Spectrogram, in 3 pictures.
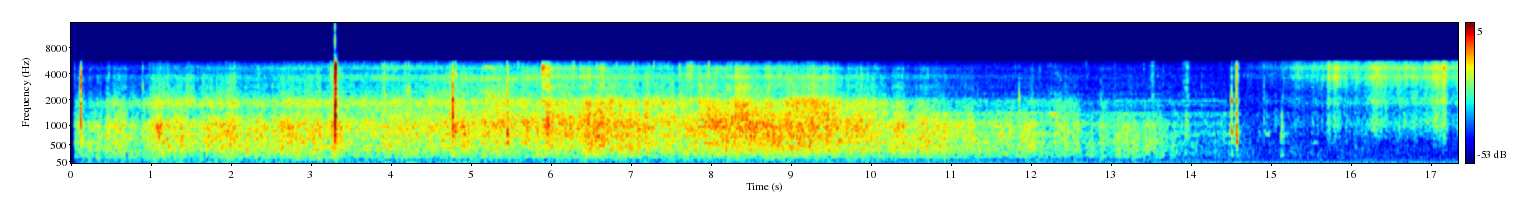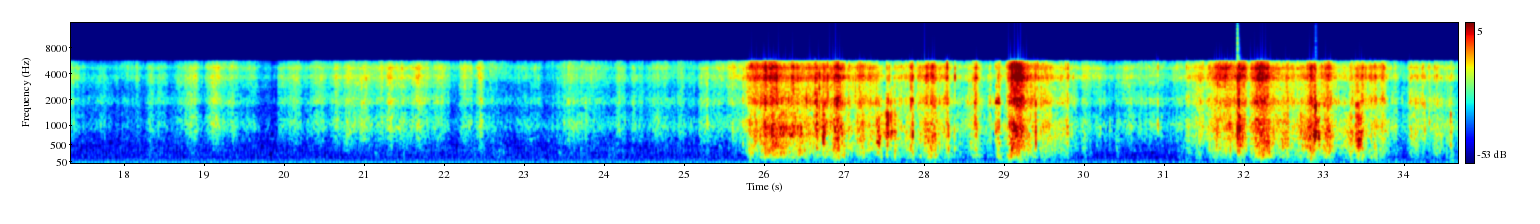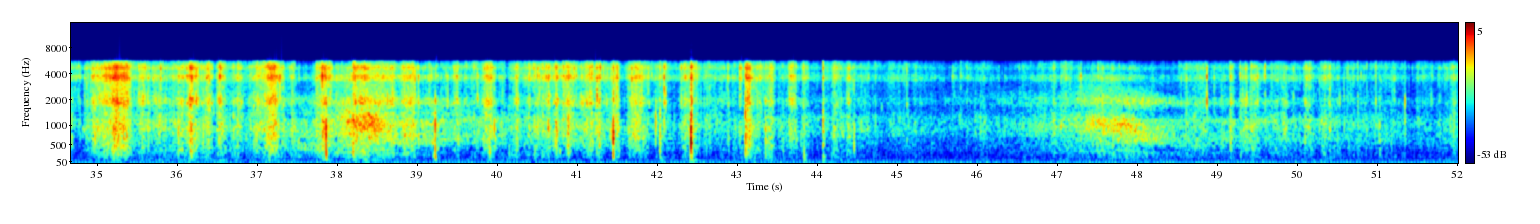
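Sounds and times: wind noise on camera: 0.0s - 52.0s
small rattles and clicks: 13.4s - 47.4s, 48.5s - 52.0s
cars passing: 35.3s - 41.1s, 45.1s - 51.8s.

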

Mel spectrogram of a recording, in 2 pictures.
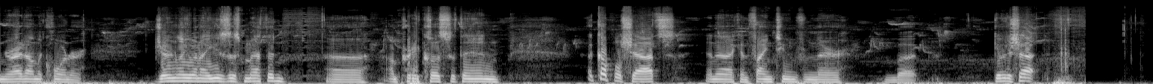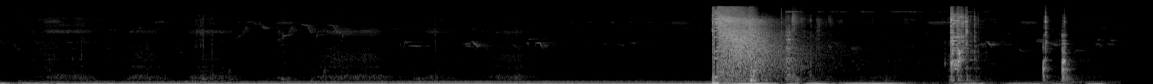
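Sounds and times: birds chirping: 0.0s - 22.8s
rifle shot: 18.6s - 19.9s.

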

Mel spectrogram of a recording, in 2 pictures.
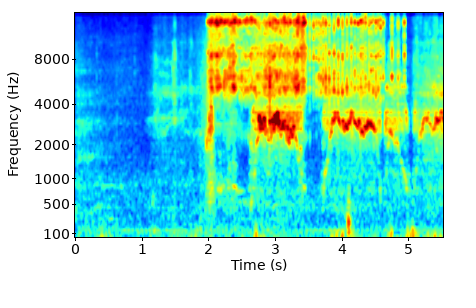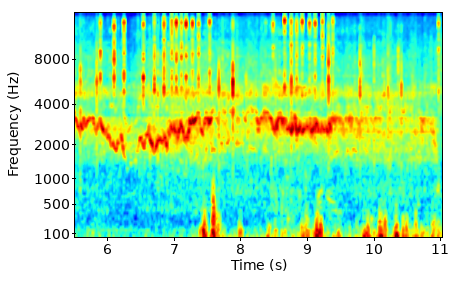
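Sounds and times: songbird warbling: 2.1s - 10.1s.

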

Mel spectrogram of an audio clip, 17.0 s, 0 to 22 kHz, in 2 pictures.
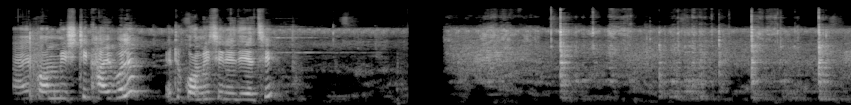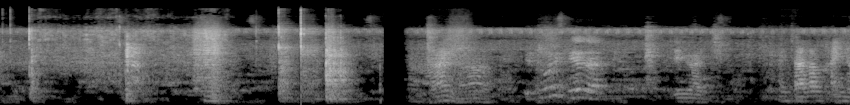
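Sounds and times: boiling hiss: 4.5s - 17.0s
spoon clinking against pan: 5.0s - 10.2s.

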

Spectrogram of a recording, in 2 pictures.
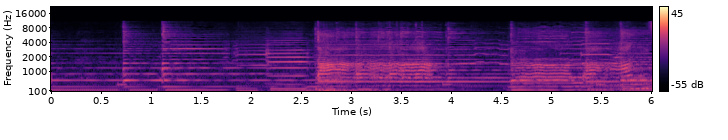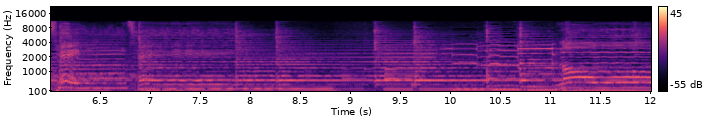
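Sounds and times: bowed string melody: 0.0s - 12.0s
traditional instrument ensemble playing: 0.0s - 12.0s.

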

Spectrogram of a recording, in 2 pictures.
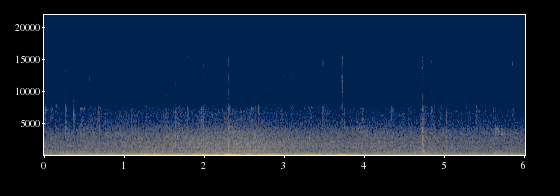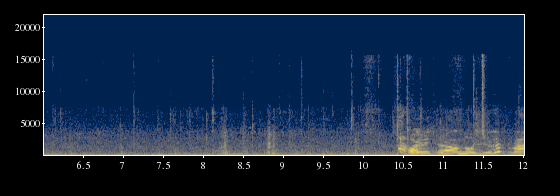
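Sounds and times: faint clicks and knocks: 3.4s - 10.7s.

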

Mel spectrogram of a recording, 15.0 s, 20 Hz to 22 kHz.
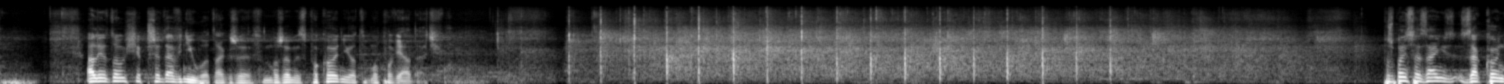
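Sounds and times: close person clapping: 4.9s - 13.8s
audience applauding: 5.0s - 13.8s.

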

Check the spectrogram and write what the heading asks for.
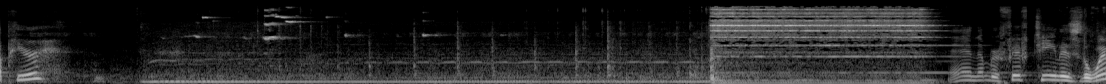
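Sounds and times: drive motor humming: 1.4s - 7.1s
loud buzzing alarm: 7.1s - 9.6s.

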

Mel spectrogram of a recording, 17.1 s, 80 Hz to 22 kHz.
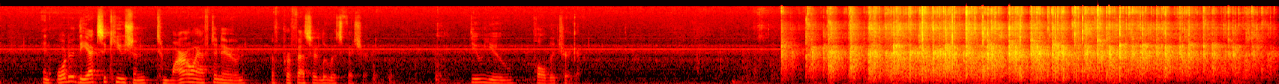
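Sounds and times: audience applauding: 10.4s - 17.0s.

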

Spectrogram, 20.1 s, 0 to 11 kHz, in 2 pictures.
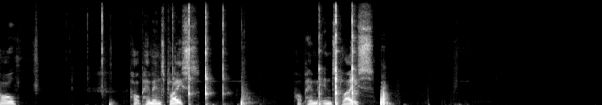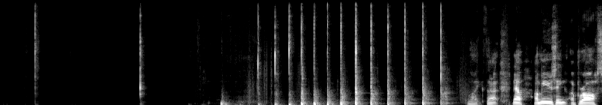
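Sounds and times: hammer tapping steel pin: 2.8s - 4.2s, 5.3s - 6.0s, 14.4s - 17.6s.

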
